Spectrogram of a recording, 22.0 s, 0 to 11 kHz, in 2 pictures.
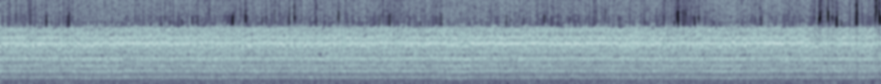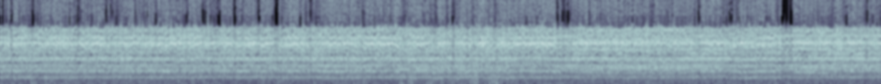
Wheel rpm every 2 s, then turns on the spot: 230, 230, 230, 230, 230, 230, 230, 230, 220, 220, 220.
none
